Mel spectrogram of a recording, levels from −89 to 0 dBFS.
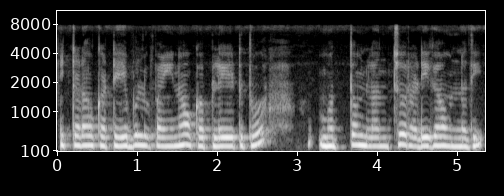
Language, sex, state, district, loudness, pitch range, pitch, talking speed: Telugu, female, Telangana, Mahabubabad, -12 LUFS, 200-225 Hz, 210 Hz, 110 wpm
